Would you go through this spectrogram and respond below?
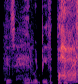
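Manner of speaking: whispered slowly. Closing eyes before saying the line, in a slow whisper. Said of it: "close my eyes and just whisper this slowly".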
